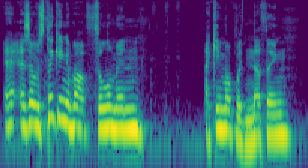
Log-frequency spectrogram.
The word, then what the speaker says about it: Philemon: I say Philemon. – I say Philemon.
